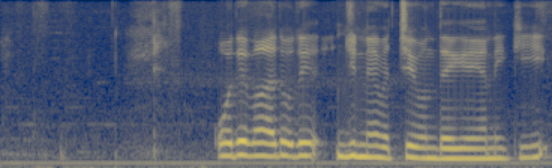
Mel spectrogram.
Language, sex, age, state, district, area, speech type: Dogri, female, 30-45, Jammu and Kashmir, Jammu, urban, spontaneous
